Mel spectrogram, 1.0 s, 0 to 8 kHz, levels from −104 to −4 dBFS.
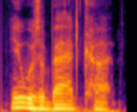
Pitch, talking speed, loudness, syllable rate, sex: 105 Hz, 290 wpm, -15 LUFS, 6.7 syllables/s, male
